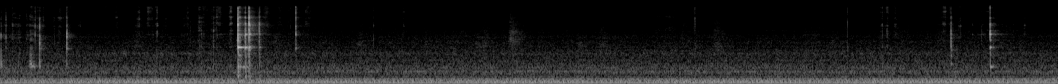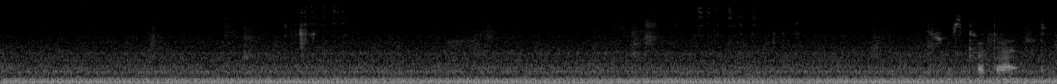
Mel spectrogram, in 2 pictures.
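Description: Small hard tools, a craft knife and a metal ruler, clicking and knocking against a cutting mat as fondant is measured and cut, with a sharp click about two seconds in and another around the middle. A steady low hum runs underneath.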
